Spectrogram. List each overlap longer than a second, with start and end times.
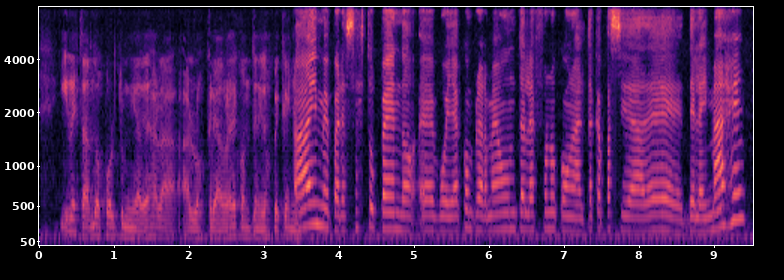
none

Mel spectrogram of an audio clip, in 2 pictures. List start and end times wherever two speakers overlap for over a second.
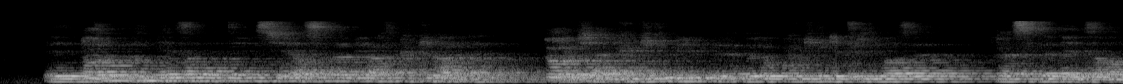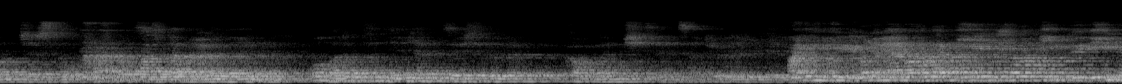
12.0-13.7

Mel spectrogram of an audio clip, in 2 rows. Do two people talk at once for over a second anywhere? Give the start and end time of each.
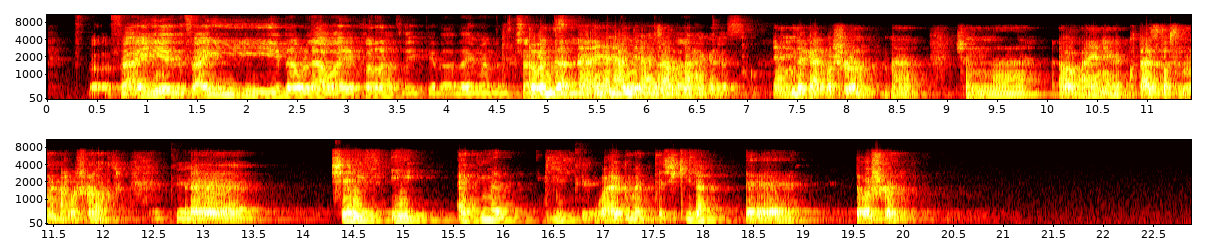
4.8-6.7

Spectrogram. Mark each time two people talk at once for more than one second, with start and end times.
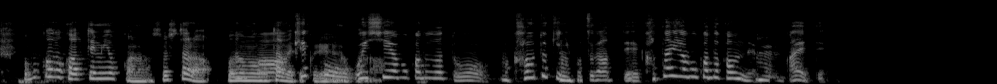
2.3-3.8

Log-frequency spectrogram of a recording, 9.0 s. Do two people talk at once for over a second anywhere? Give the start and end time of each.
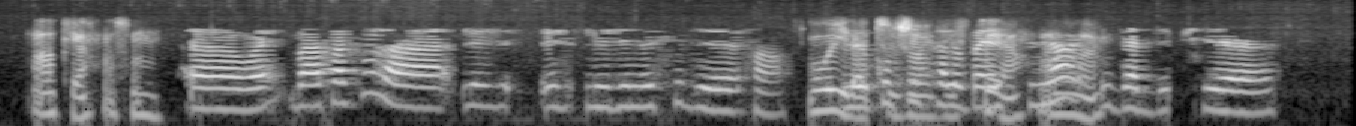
5.6-7.4

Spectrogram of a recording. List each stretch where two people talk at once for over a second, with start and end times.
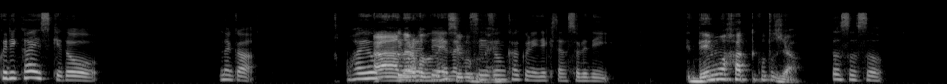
3.7-5.1

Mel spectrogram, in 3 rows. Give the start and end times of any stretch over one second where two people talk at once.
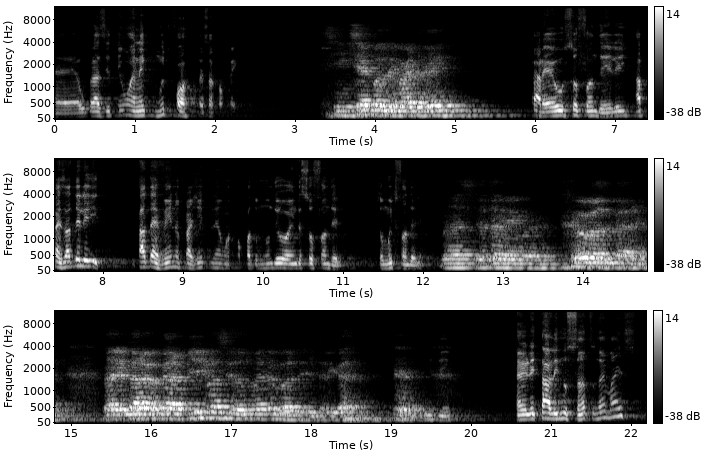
none

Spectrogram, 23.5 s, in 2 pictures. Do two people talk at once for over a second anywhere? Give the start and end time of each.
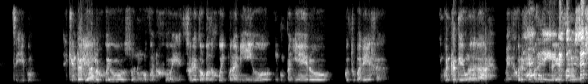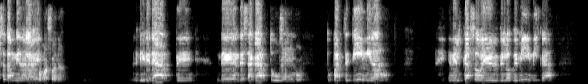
10.4-11.6

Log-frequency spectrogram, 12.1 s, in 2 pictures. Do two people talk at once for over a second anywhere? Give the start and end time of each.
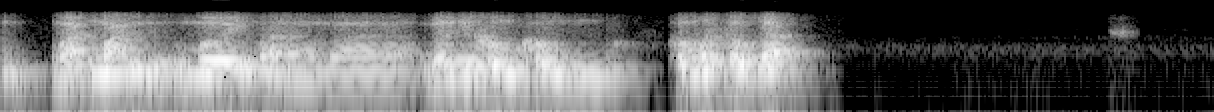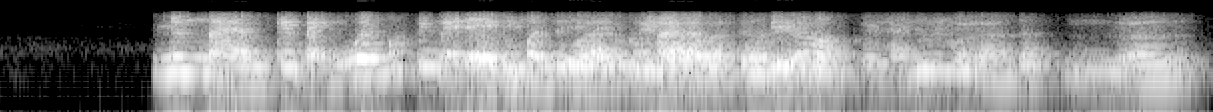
8.4-10.2

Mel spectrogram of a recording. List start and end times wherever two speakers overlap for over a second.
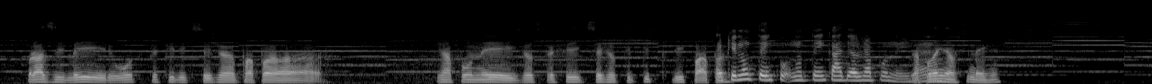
none

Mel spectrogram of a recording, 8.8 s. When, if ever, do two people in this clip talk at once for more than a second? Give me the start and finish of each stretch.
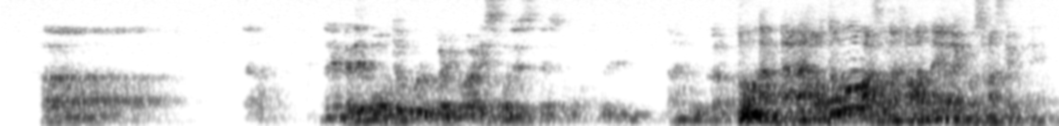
none

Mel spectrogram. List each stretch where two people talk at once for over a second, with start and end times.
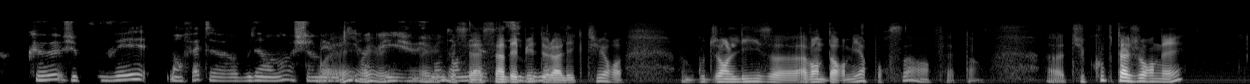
3.2-5.6

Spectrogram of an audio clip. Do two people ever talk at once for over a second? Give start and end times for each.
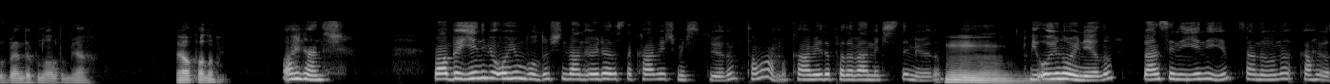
none

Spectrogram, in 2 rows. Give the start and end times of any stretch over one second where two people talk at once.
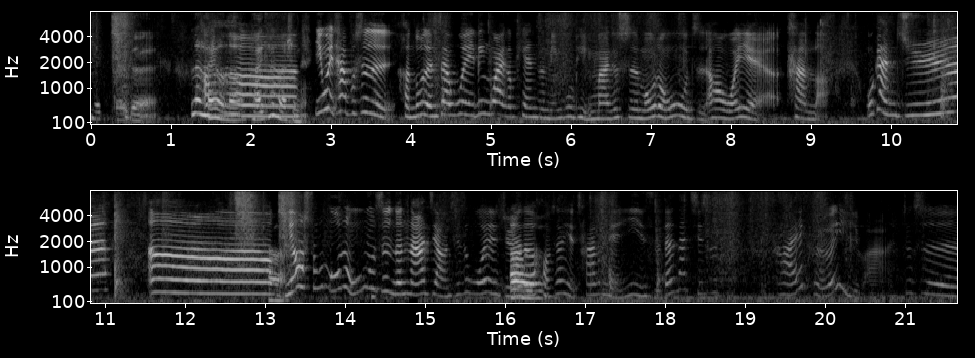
1.4-2.7

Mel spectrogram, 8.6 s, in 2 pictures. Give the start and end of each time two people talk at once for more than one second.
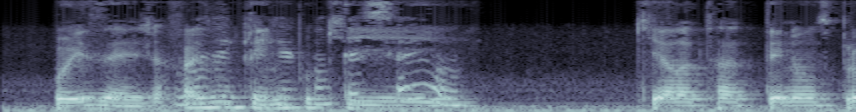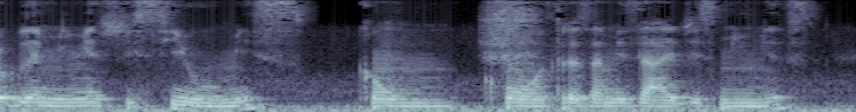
0.8-2.4

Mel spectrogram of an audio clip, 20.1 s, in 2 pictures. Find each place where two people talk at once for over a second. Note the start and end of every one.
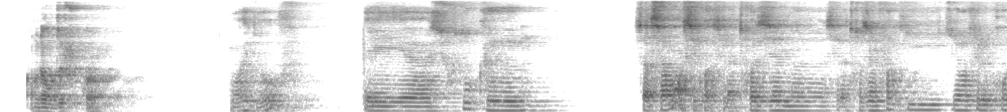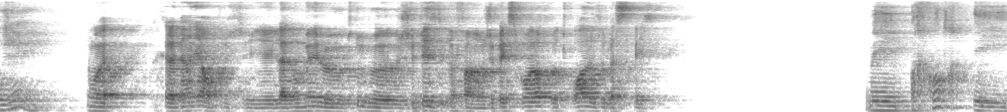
none

